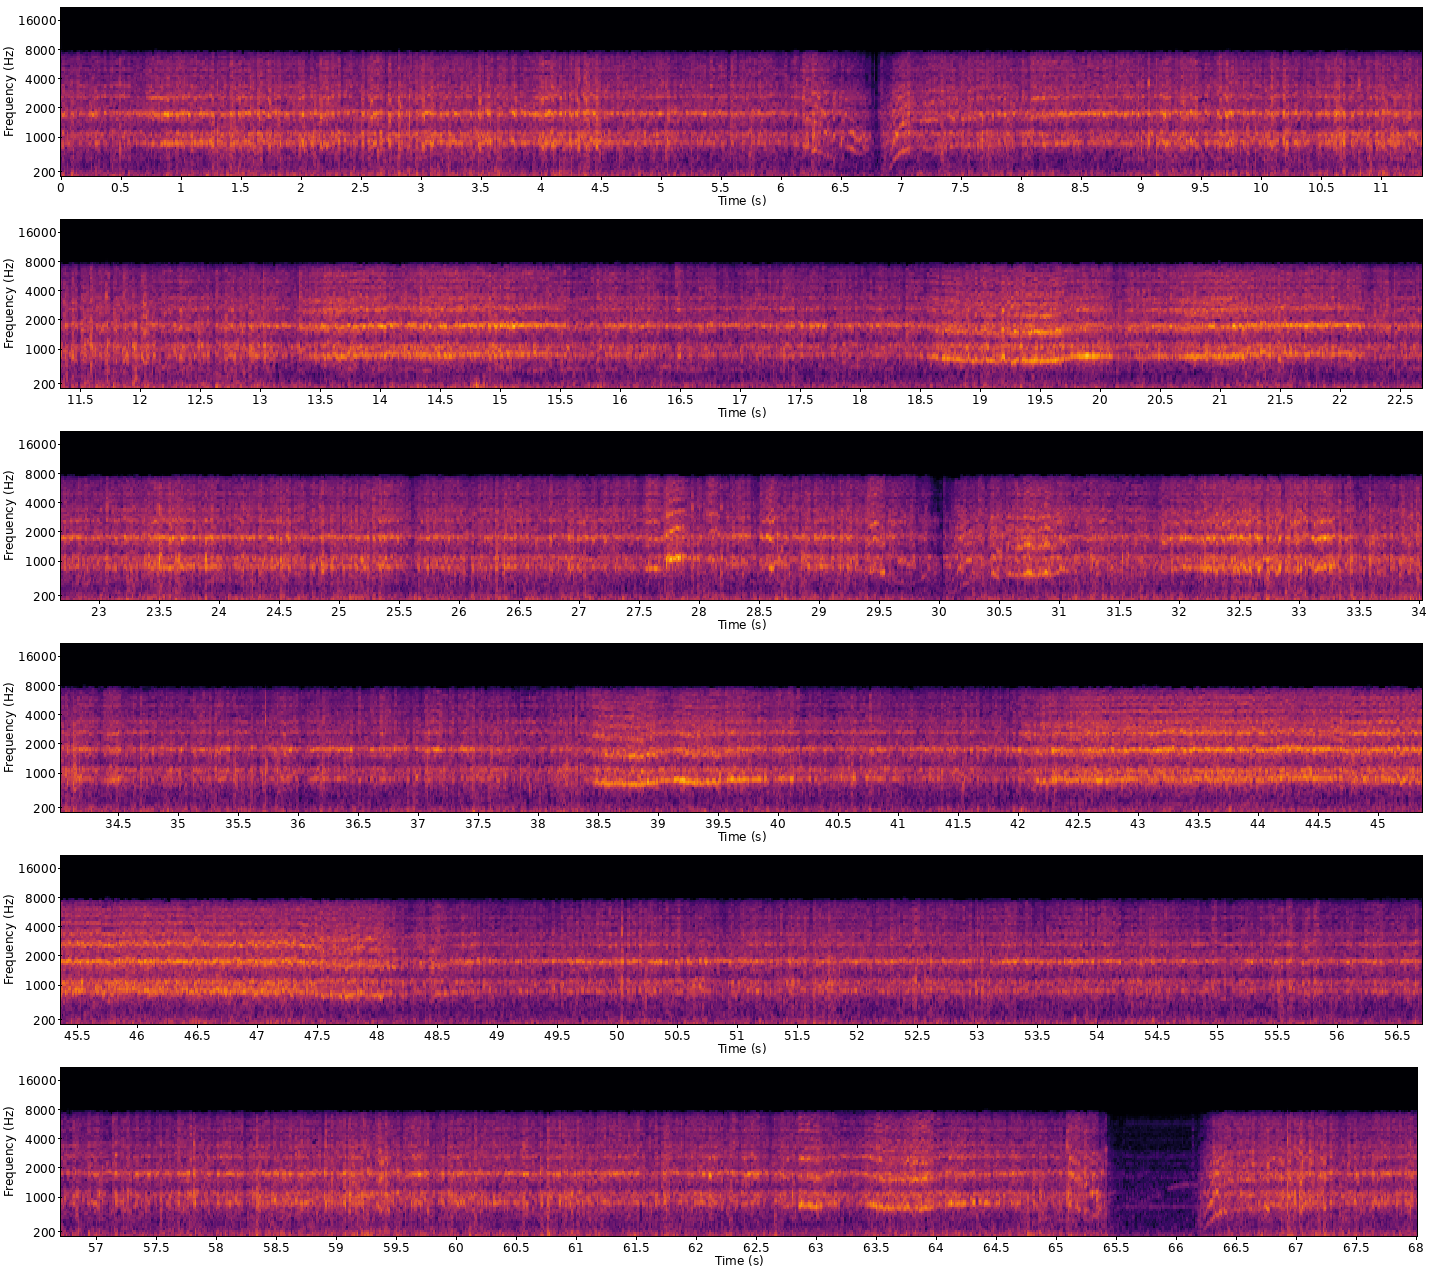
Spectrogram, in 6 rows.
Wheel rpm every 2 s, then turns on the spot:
230, 230, 220, 150, 230, 230, 220, 230, 230, 220, 220, 230, 230, 240, 190, 190, 220, 230, 230, 220, 230, 210, 200, 200, 220, 230, 230, 230, 230, 230, 230, 230, 130, 200.
64-66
